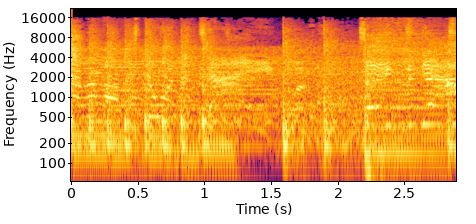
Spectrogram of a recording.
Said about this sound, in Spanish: A la voz le acaban de meter litros de reverb. Para que parezca más gente, imagino.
